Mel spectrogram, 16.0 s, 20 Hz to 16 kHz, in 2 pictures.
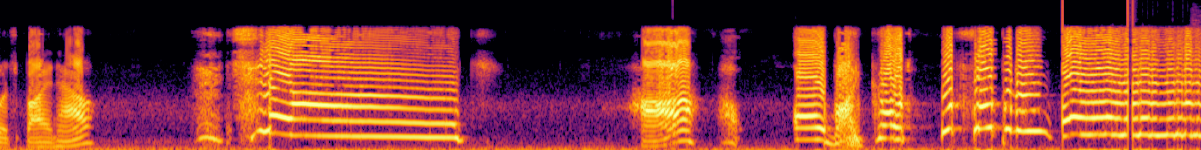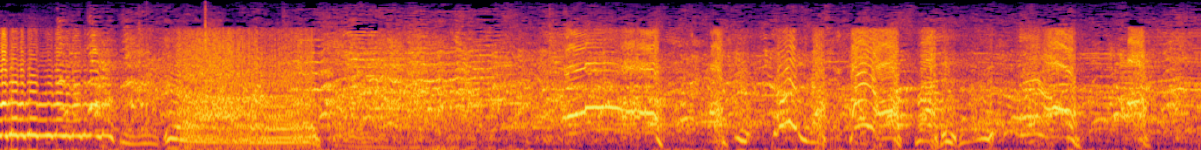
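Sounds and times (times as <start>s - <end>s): voices laughing and squealing: 6.3s - 16.0s
long cry sliding down: 9.1s - 13.7s.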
